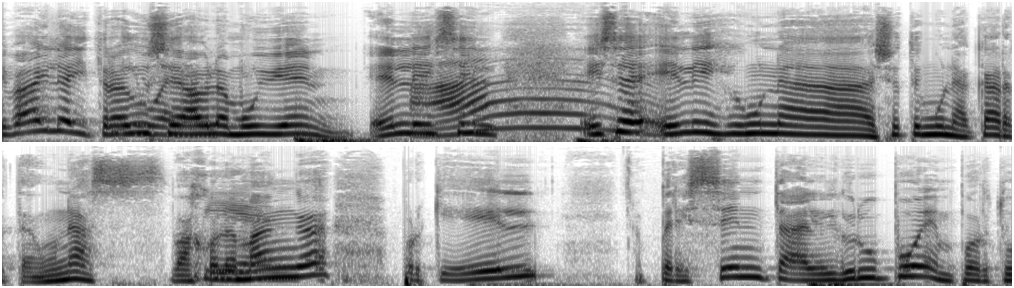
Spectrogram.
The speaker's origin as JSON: {"language": "Spanish", "country": "Argentina", "said": "como somos los argentinos, siempre salté todo eso."}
